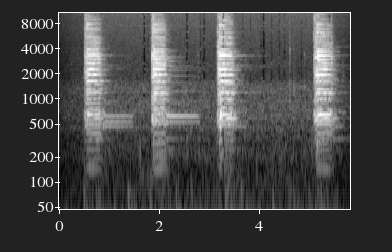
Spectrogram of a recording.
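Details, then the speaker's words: Ibanez RG970 with a Zero Edge tremolo (4 springs): chord strums leave a thin metallic ring from the undamped springs. Wrapping cloth around the springs is suggested. "So, it's quite noisy. You hear the springs ringing a lot."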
